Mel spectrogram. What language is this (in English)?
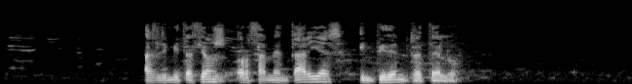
Galician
